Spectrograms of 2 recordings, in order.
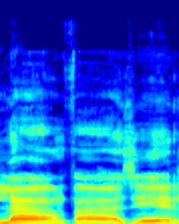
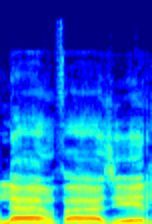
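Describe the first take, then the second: No difference in how they are said.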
